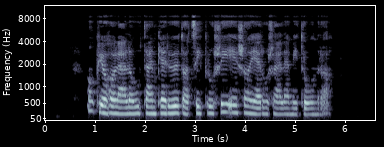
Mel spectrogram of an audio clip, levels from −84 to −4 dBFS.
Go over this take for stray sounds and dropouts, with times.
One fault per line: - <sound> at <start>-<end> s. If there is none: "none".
none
